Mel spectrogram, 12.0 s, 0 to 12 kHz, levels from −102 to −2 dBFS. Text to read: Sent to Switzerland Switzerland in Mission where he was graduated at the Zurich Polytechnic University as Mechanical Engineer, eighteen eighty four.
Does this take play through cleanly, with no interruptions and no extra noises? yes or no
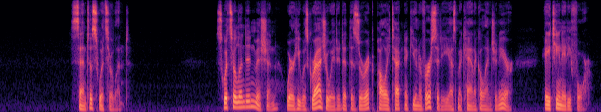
yes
